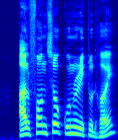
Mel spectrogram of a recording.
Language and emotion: Assamese, neutral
